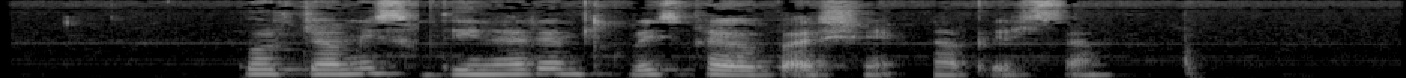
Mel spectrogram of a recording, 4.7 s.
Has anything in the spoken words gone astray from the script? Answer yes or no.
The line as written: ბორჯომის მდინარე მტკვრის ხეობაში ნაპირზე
no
